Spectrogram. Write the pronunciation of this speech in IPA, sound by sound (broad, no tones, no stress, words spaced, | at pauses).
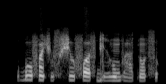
ɓofãʃṳs ʃɯfʌːsɡi ɦũbʱa̤tõs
